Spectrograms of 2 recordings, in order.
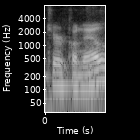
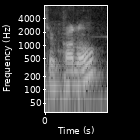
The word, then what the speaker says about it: Tyrconnell: I always said Tyrconnell, and it's Tyrconnell. That's the way the people in Ireland say it, at least. Tyrconnell single malt Irish whiskey, 16-year-old, 46%.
